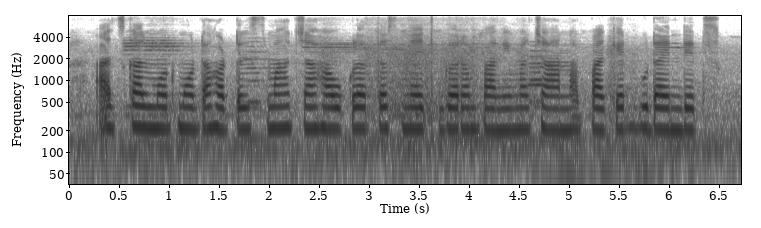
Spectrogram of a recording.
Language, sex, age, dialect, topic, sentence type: Marathi, female, 25-30, Northern Konkan, agriculture, statement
